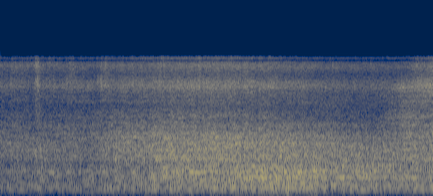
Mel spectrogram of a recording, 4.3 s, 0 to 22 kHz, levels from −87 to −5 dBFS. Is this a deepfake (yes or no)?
yes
